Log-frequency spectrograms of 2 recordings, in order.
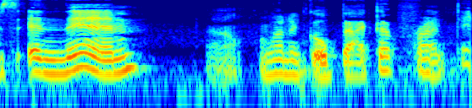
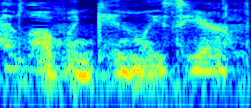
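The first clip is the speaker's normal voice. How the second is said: very quiet little whisper, under the breath; 13 dB quieter than usual. Speaking about a crafty assistant who just joined, whispering. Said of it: "I don't know why I'm whispering".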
